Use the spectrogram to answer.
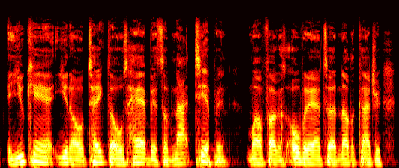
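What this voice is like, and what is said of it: American country accent. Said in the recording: “it's my accent. It's the country accent.”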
